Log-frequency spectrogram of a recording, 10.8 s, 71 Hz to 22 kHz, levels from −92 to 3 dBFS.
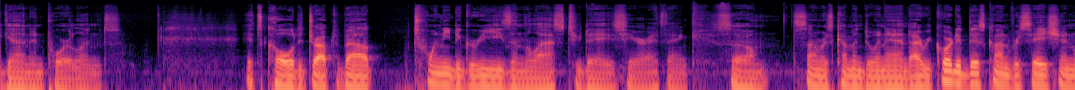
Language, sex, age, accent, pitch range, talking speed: English, male, 50-69, American, 85-110 Hz, 155 wpm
